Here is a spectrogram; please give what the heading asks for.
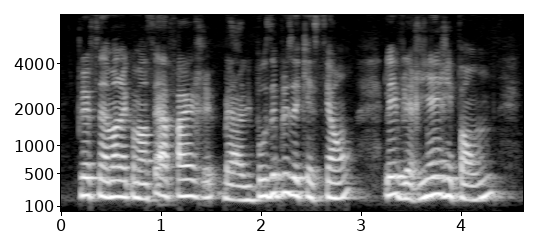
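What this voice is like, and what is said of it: French spoken with English-speaker accent. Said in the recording (French): “mon bel accent anglophone”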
